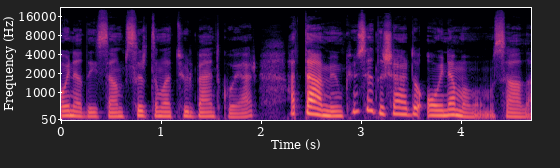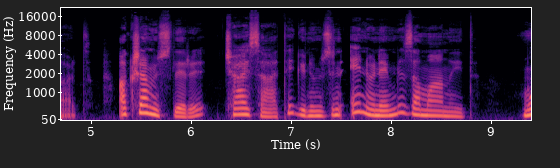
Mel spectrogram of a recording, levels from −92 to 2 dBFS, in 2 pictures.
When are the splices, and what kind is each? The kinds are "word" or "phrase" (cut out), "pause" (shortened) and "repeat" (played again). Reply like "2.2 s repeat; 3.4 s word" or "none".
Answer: 5.1 s pause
